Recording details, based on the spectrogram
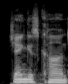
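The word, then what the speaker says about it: Genghis Khan: Uh the the correct current pronunciation is Jen Jangghis Khan. Oh, is Jangghis Khan Jenis instead of Genghis? I said it before that. So it's Jenis Jenghis Khan.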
